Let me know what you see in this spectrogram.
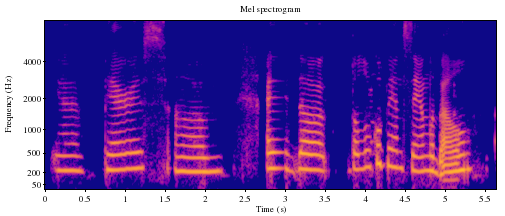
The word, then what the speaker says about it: PVRIS: Yeah, it's like when I mentioned Paris, which is that band that's spelled P-V-R-I-S. – It's not Privis? – No, it's Paris. See, there you go. It's like churches too. Churches, C-H or C-V-R.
